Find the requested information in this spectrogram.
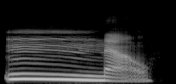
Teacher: Unlike /p/, /t/, and /k/, which completely stop the airstream for a moment, the /n/ lets it keep going--through your nose!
